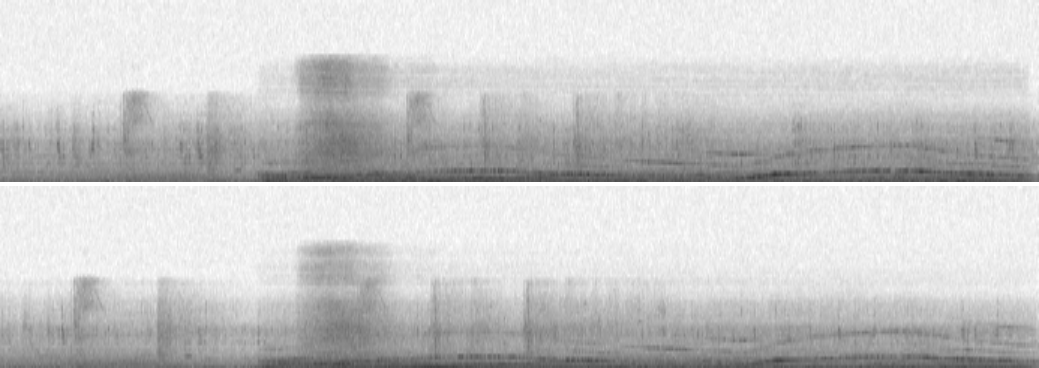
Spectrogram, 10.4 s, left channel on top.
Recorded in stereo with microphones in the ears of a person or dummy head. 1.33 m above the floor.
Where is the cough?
I don't hear a cough.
